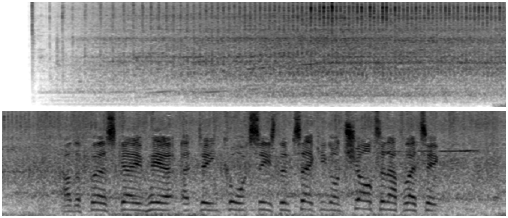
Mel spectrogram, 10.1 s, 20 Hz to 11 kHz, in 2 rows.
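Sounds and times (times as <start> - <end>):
film projector clattering: 0.3 - 5.0.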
